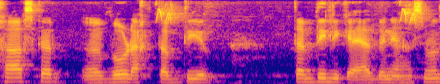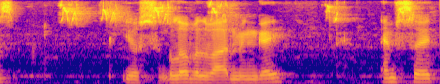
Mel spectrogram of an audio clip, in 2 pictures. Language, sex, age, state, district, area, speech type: Kashmiri, male, 18-30, Jammu and Kashmir, Budgam, rural, spontaneous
